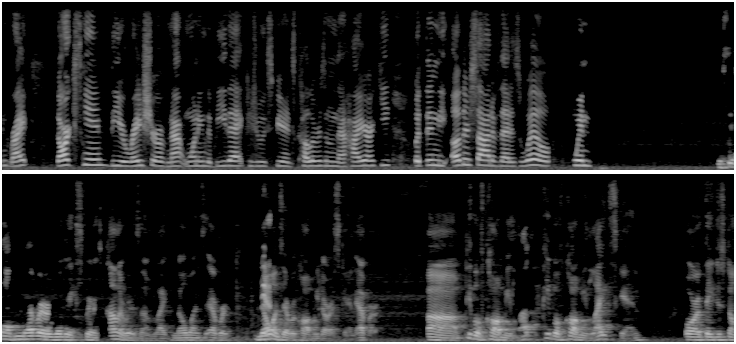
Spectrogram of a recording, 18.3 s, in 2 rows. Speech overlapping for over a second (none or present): none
